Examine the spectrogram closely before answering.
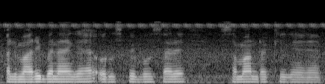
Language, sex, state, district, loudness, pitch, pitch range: Hindi, male, Jharkhand, Palamu, -19 LUFS, 120 Hz, 115-125 Hz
